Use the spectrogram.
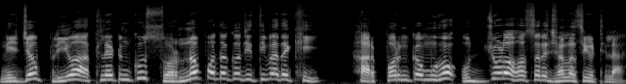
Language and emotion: Odia, happy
